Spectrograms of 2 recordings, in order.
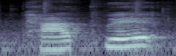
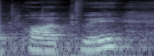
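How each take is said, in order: First: Flat short A in "pathway"; American pronunciation. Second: Long open AH in "pathway"; Indian pronunciation. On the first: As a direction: say "pathway" with the A of "cat". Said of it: "in the U S, they call this". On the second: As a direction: say "pathway" as PAHTH-way. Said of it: "or we call this as". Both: Shown as a demonstration.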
